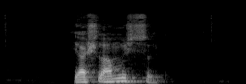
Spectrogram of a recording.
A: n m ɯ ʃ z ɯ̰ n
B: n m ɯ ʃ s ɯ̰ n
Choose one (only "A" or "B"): B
